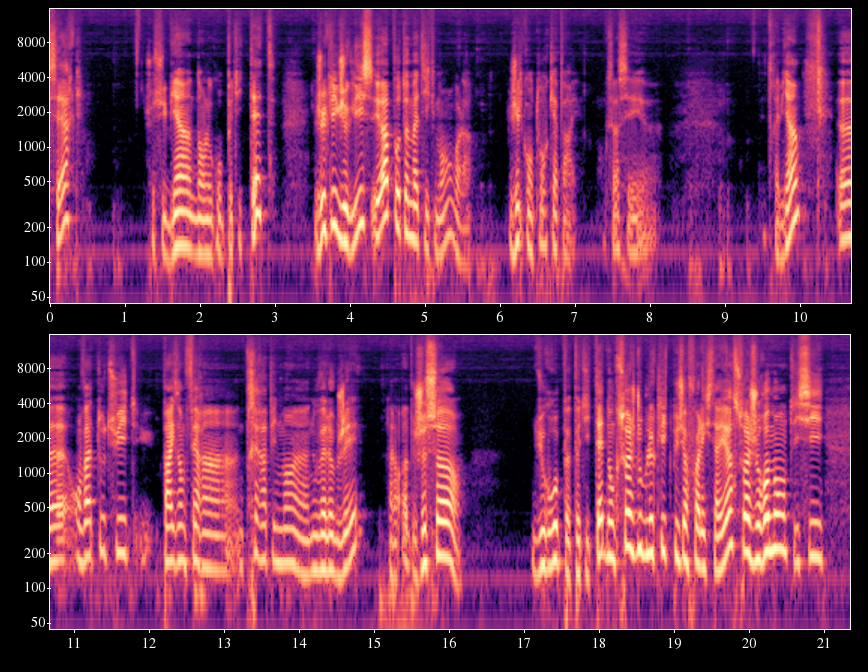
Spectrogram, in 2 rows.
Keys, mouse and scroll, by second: 0.1 click, 0.5 click, 3.5-5.9 drag, 6.8-8.7 ctrl+drag, 9.3 middle click, 9.3-9.9 scroll up 1, 10.1 click, 11.4 click, 11.7 click, 11.8 middle click, 11.8-12.7 scroll up 1, 13.8 click, 14.4 click, 15.2 ctrl+z, 19.6-20.3 scroll up 4.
